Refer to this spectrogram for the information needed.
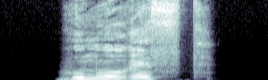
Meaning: humorist
- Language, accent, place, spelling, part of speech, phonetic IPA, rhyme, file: German, Germany, Berlin, Humorist, noun, [humoˈʁɪst], -ɪst, De-Humorist.ogg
